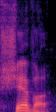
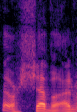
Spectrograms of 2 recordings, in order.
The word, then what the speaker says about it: Sheva: And we also meet the character of Shiva. Shiva, or Sheva, I forget how to say it. I think it's Sheva. She's another character, much like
